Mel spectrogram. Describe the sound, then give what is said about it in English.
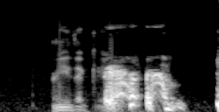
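A person coughs and clears their throat while leaving a phone message: rough, voiced bursts over about a second and a half, then a short sharp click at the end. “I don't got a little cough going there”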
